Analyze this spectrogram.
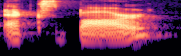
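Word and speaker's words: x̄: X with aligned on top of it we pronounce that X bar an X bar is just equal to the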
